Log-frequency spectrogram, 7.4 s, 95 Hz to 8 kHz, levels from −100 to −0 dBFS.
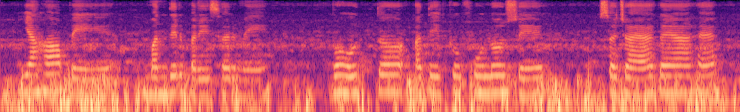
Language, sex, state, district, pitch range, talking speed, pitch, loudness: Hindi, female, Rajasthan, Bikaner, 180-200 Hz, 95 wpm, 195 Hz, -16 LUFS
